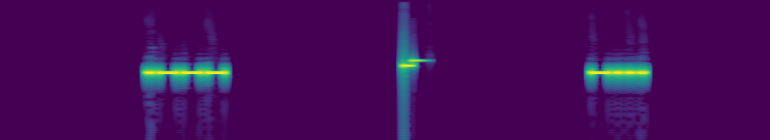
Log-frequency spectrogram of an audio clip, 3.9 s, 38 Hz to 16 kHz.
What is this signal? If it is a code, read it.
Morse code, heard as a keyed tone, about 40 wpm, 700 Hz. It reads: J B
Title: Single Letter-Number 40wpm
